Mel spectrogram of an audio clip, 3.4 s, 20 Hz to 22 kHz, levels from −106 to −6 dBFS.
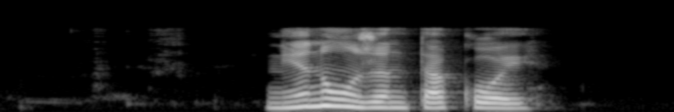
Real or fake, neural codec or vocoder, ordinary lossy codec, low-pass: real; none; none; none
